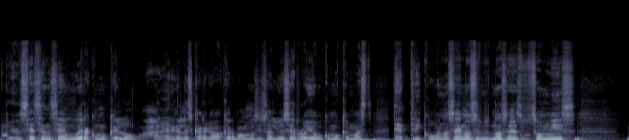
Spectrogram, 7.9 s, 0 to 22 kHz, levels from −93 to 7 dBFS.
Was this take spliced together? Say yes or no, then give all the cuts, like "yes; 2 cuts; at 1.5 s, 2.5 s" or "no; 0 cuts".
yes; 4 cuts; at 2.0 s, 2.8 s, 3.7 s, 4.8 s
